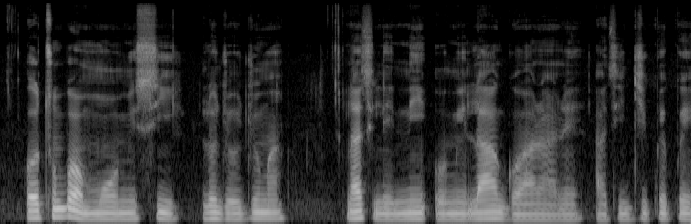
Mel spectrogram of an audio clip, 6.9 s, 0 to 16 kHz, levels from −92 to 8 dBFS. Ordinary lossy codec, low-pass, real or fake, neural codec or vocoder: none; 14.4 kHz; real; none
